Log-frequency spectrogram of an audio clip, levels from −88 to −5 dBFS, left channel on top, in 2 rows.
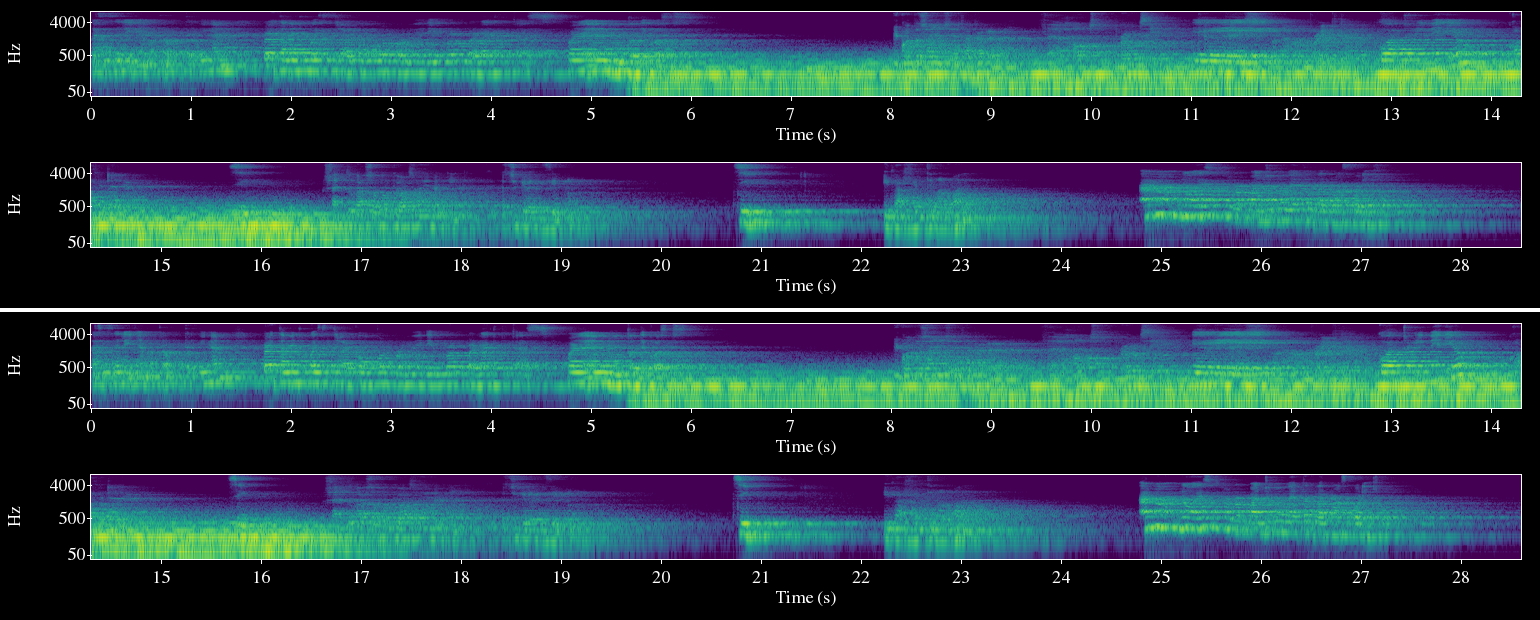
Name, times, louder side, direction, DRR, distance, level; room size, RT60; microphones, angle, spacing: voice 1, 0.0-1.3 1.7-5.9 11.0-11.8 12.9-13.8 15.7-15.9 20.7-20.9 24.8-27.2, right 1 dB, 50° right, -3 dB, 0.5 m, -27 dB
sound 1, 5.3-16.3, left 1 dB, 60° left, 1.2 m, -23 dB
voice 2, 8.0-9.2 14.2-14.8 16.6-18.1 18.4-19.2 22.2-23.1, left 1 dB, 45° left, -3 dB, 0.5 m, -32 dB
Speech, 8.8-13.7, equal, 80° left, 0.8 m, -32 dB
5.7 x 2.5 x 2.3 m, 3.0 s
head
